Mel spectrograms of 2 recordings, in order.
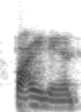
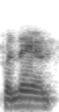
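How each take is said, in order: First: The word is said the plainer-sounding way. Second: The word is said the smarter-sounding way. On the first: This is the pronunciation the speaker avoids. The speaker calls it wrong. "not finance" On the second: This is the pronunciation the speaker uses. The speaker calls it right. "I say finance"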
